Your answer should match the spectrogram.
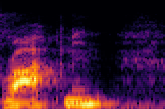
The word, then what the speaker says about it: Rahman: So Rahman, and it's spelled Rahman. It looks like ramen, but it is pronounced Rahman.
